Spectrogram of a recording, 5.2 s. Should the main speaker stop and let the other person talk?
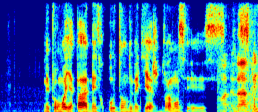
Yes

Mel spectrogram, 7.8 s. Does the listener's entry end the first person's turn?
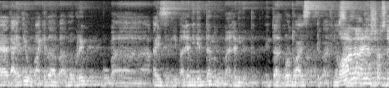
Yes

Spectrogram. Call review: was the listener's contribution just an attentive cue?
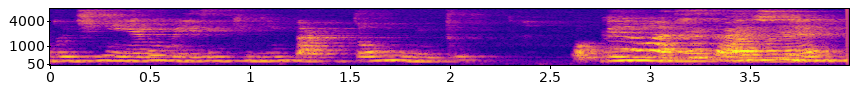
No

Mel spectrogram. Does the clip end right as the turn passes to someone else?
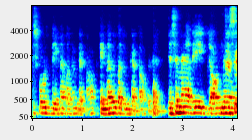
No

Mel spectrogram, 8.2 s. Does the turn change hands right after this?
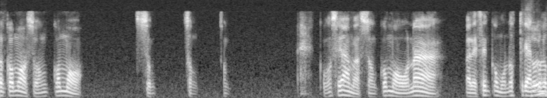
Yes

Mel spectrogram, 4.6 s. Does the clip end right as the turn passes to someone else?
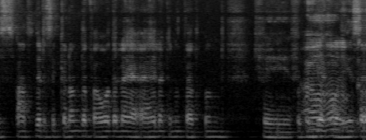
Yes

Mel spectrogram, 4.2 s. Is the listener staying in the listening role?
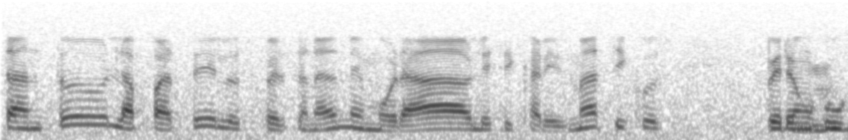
Yes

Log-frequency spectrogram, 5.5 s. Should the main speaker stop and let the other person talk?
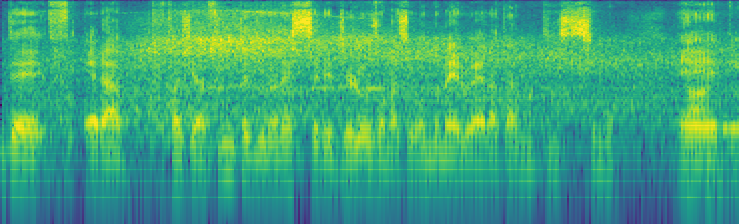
No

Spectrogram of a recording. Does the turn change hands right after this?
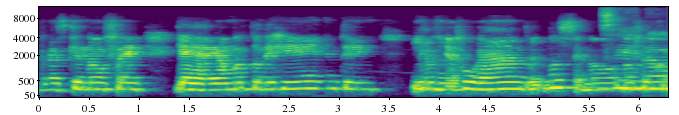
Yes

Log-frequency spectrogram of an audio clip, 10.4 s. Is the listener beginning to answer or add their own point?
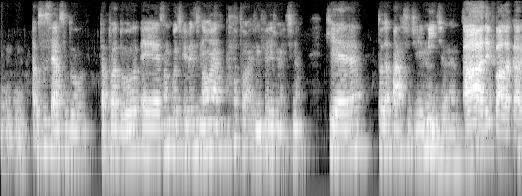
Yes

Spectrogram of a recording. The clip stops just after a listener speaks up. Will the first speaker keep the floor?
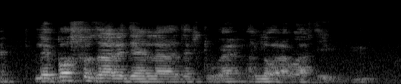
Yes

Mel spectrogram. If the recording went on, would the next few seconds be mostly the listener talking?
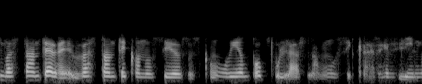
Yes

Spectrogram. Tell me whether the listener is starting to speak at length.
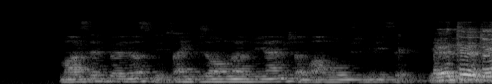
Yes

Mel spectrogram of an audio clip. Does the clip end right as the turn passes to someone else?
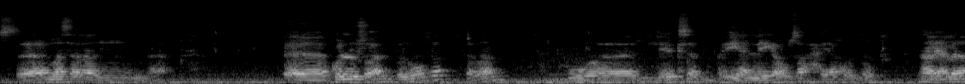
No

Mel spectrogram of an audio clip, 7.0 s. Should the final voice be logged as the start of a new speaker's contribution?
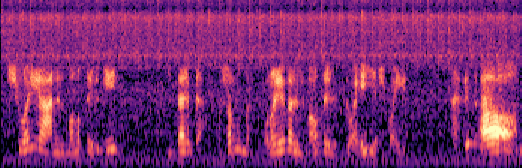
No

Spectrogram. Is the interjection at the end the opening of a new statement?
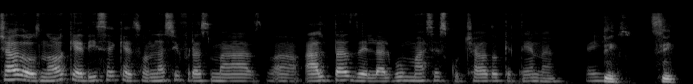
Yes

